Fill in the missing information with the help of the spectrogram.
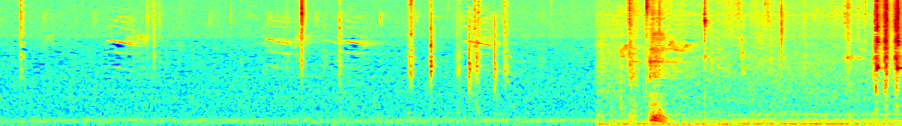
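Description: Caulking gun worked by hand, its trigger and plunger rod giving scattered sharp clicks as sealant is pressed out around cans, with short bird chirps behind it. About two-thirds through, a louder steady low hum comes in, with a brief falling sweep just after it and a quick cluster of clicks near the end.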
